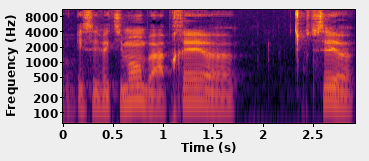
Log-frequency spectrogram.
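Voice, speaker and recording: A man talks at medium pitch with ordinary pitch variation. The recording is very clean, with a silent background. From Martinique (Fort-de-France), with childhood in Saint-Denis and Mayotte. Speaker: podcast guest. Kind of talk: casual interview. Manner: halting, many fillers and repetitions.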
